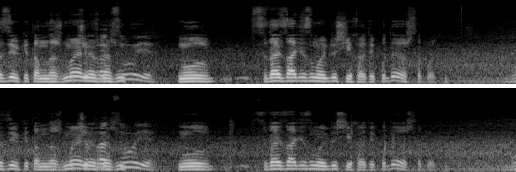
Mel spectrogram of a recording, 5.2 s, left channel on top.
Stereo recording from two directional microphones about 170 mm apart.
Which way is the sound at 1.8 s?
90° left.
